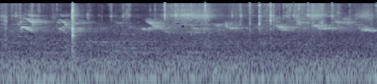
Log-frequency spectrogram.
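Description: Birds chirping repeatedly: short, falling chirps, one about every half second to a second, with one sharp click about a second in.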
